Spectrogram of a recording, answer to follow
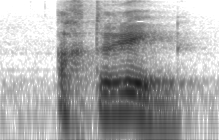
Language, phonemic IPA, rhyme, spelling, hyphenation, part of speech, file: Dutch, /ɑx.təˈreːn/, -eːn, achtereen, ach‧ter‧een, adverb, Nl-achtereen.ogg
- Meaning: in succession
